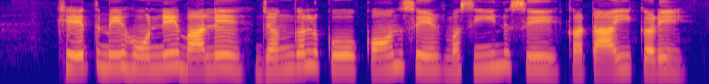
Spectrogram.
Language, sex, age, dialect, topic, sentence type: Magahi, female, 25-30, Western, agriculture, question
